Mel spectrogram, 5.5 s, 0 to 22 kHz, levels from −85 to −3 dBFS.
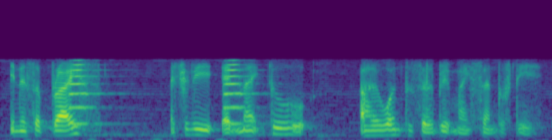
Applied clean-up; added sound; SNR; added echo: none; Trumpet; 2 dB; none.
